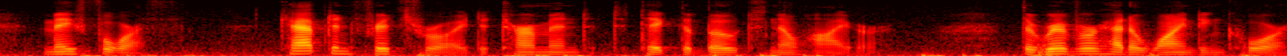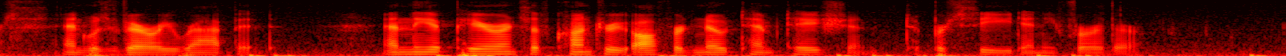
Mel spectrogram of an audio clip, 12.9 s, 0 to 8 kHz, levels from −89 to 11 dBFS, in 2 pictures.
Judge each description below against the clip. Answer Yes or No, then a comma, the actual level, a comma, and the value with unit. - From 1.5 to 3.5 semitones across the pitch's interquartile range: Yes, average, 2.9 semitones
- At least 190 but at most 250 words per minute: No, average, 165 wpm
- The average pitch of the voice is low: Yes, low, 110 Hz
